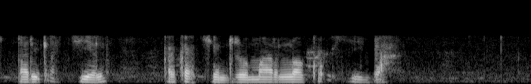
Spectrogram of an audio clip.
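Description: Across the whole clip the speech carries the G.729 codec at 8 kbit/s, its damage plainly audible as a slightly rough, synthetic edge. The decoder rebuilds each frame from a vocal tract filter and sparse pulses, so a spectrogram shows a hard ceiling at 4 kHz with nothing above it.

VoIP packet loss concealed by the speech codec then strikes three times: 0.35 to 0.42 s, 1.88 to 1.97 s, and 3.66 to 3.82 s. Each is longer than the last: about 40 ms, 60 ms and 80 ms of missing audio, which fits two, three and four dropped packets. The decoder stretches its last pitch and filter with falling gain, producing a buzzy tone or coloured noise that fades, and a weak or distorted recovery afterwards. On a spectrogram these appear as frozen, smeared harmonic bands. On a waveform they appear as a repetitive, steadily shrinking envelope.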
